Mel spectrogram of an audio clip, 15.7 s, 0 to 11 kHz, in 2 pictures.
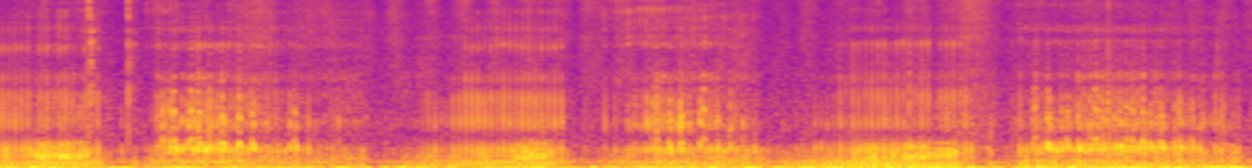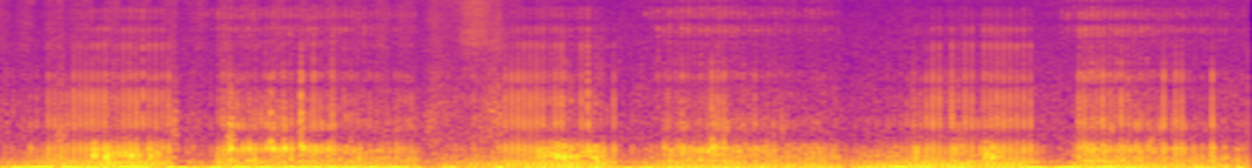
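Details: Contented purring from a male cat having his chin scratched at sunrise in the Cotswold hills, a low throbbing rumble rising and falling with breaths roughly every two seconds; captured on a Tascam DR-07X recorder.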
